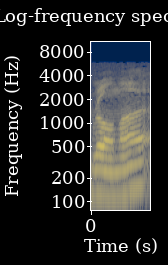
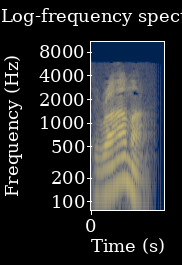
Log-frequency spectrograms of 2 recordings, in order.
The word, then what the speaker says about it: Rama: Yeah, but people would say, hey, it's not Roma, it's Rama.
